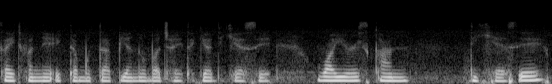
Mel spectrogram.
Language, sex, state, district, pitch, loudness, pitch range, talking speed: Nagamese, female, Nagaland, Kohima, 165 Hz, -17 LUFS, 165-175 Hz, 140 wpm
